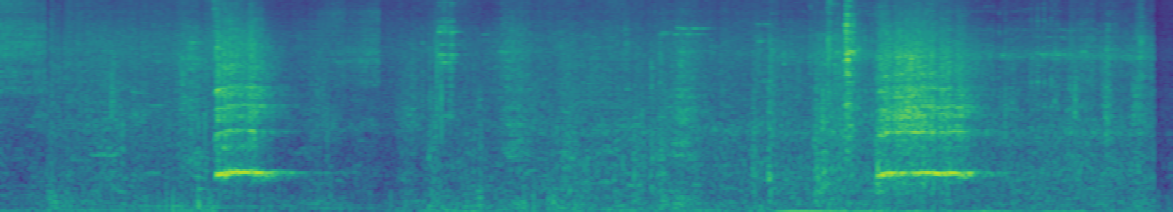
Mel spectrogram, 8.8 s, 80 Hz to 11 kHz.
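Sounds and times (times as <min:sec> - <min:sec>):
steam train engine and rolling wagons rumbling as it pulls away: 0:00.0 - 0:08.8
steam train whistle: 0:01.6 - 0:02.3, 0:06.6 - 0:07.5.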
